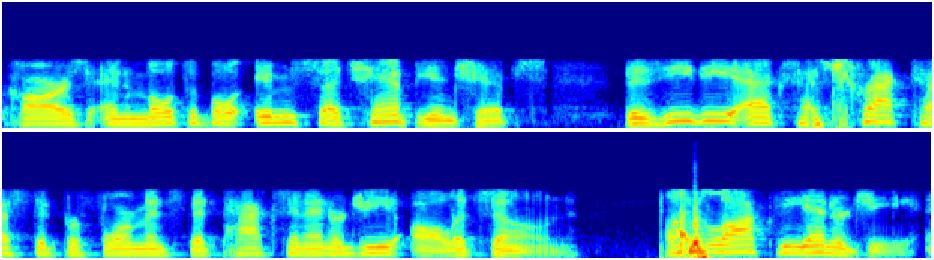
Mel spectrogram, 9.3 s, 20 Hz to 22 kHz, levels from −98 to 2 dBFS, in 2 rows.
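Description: Speech runs through the GSM full-rate codec for its whole length. Nothing passes above 4 kHz. The pulse-driven vocal-tract model leaves a buzzy, gravelly roughness, which fits 13 kbps coding. GSM bit errors hit twice: 4.02 to 4.27 s, just before "tested performance that", and 7.94 to 8.20 s, just after "energy all its own". Corrupted filter, pitch and gain values break each quarter-second burst into squawks and gargling.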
